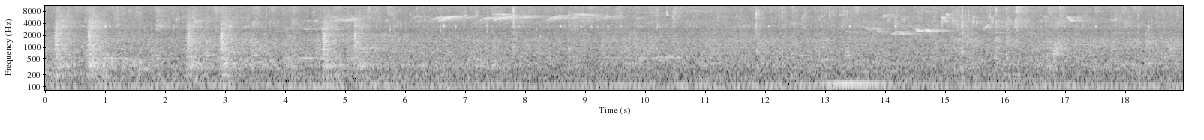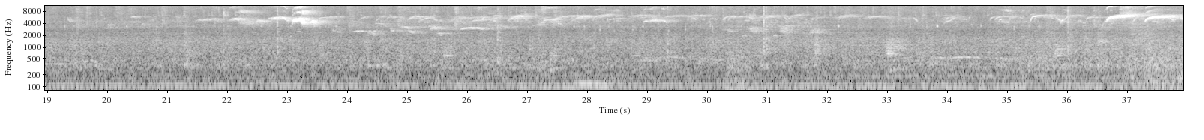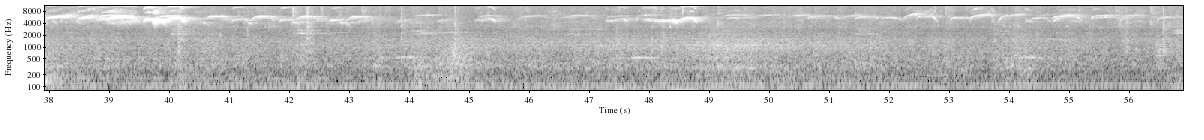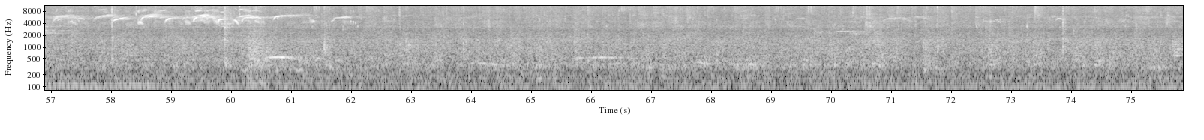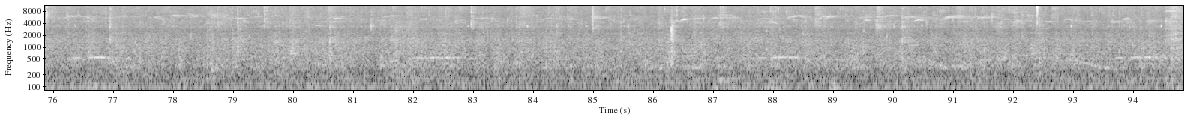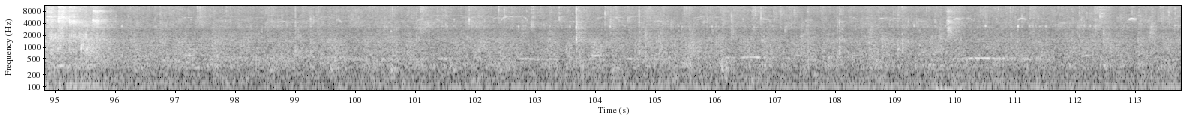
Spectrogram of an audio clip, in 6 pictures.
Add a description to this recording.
Raw field recording made from an open window. The sound of the rain, birds, neighbours, and also sounds from the interior of the house. Recorded using a Zoom H2n placed on the ledge of the window.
